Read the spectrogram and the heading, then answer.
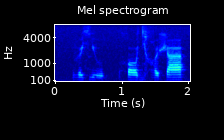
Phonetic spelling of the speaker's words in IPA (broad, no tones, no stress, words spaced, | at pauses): vøːsʲlʲu | xɔː dʲɔxʁøʃa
